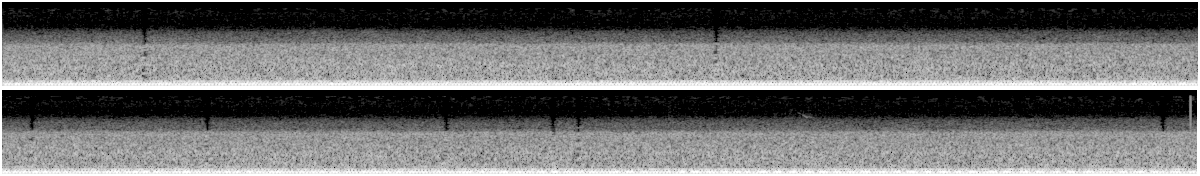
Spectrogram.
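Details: Steady low hum and broadband hiss fill the whole recording, with no animal calls heard.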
